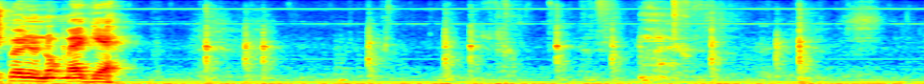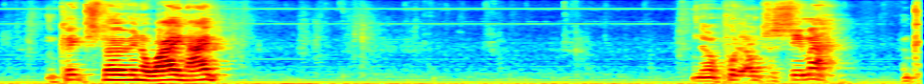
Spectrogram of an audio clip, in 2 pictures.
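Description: A spatula scrapes and stirs thick sauce in a metal saucepan.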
